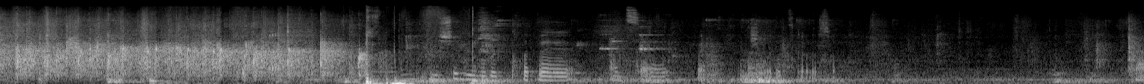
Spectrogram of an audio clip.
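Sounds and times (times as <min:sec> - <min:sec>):
audience applauding to welcome a speaker at the University of Iowa: 0:00.0 - 0:04.2
speech: 0:04.5 - 0:06.8.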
